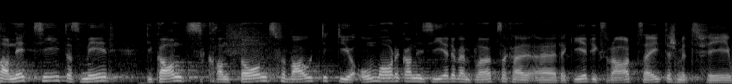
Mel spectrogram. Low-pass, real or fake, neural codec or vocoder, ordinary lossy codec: 7.2 kHz; real; none; MP3, 48 kbps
